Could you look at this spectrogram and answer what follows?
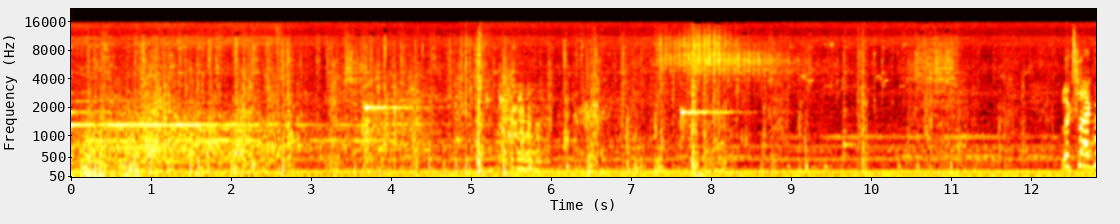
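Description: Horses in the western video game Red Dead Redemption, hooves clip-clopping steadily at a walk with an occasional whinny, set under game music and ambient sound while voices talk.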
